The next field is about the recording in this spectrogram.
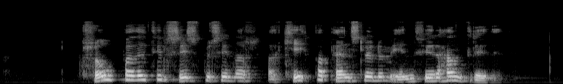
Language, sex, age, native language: Icelandic, male, 40-49, Norwegian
